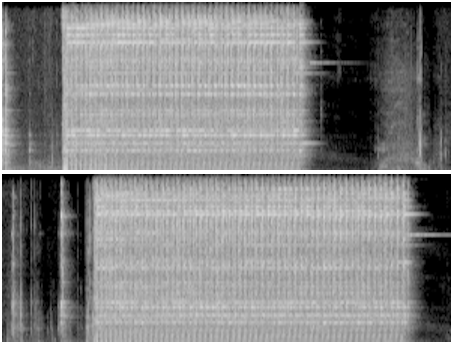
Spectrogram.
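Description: Air impact wrench tightening on a Harley shovelhead motor during a rebuild: two loud sustained hammering bursts of about three and four seconds close up, separated by a pause of faint clicks and handling noises.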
